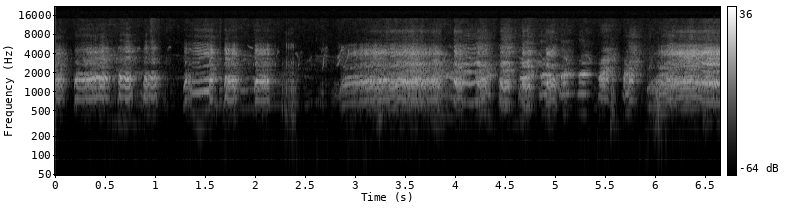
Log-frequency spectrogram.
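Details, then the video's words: Backyard farm chickens clucking loudly in a dense chorus of harsh, broad clucks and cackles, several birds overlapping with brief pauses, the calls bursting in rapid clusters throughout. "Backyard chicken farm | chickens clucking | hens clucking"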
